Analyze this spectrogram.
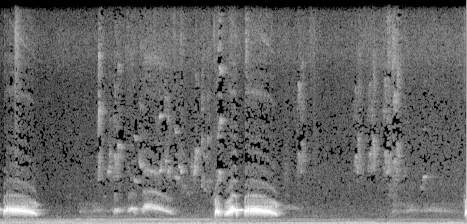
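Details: Spotted dove lure recording meant to attract males: deep, hoarse coo phrases in bursts, a long coo at the start, then a rising-falling coo and a double-note phrase, with faint high chirps and low hum behind.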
